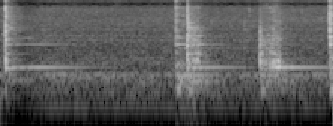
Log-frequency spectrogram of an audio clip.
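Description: Chicken cooking in a pan for butter chicken, a steady soft sizzle broken by three or four sharp clattering stirs or scrapes, close by, with no talking.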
